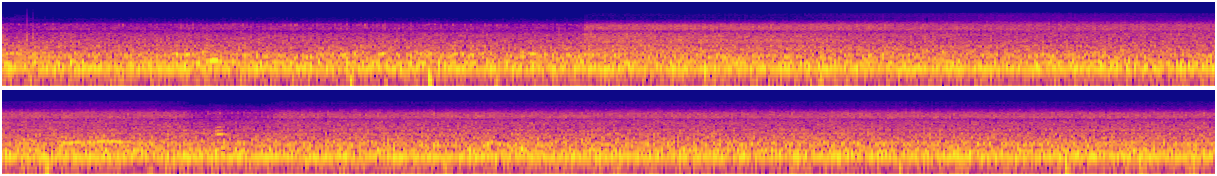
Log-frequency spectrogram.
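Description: A simulated semi-truck engine drones at cruising speed.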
